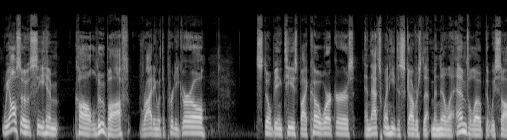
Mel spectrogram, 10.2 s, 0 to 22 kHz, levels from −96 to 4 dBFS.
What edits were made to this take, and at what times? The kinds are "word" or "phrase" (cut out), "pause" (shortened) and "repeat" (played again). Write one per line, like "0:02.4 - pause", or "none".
none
